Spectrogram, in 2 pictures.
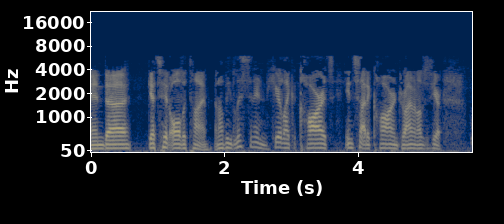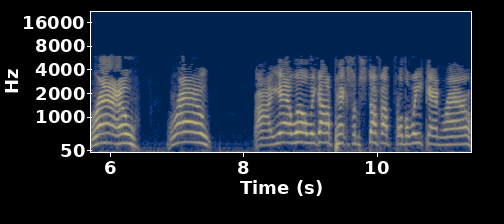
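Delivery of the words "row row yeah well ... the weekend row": put-on Baltimore-accented voice, very high pitched and loud. Retelling a pocket-dial call from the stepfather: imitating Sal's Baltimore accent. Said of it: "with his Baltimore accent".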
